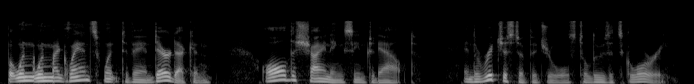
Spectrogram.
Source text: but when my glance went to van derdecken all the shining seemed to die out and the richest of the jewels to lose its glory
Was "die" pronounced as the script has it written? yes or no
no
